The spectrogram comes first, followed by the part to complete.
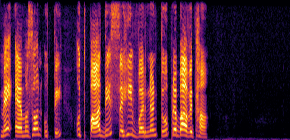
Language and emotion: Punjabi, surprised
